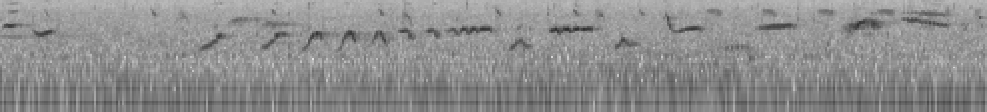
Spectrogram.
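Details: White-rumped shama master song with full fill-in phrases (isian), used to train caged birds and set over nature sounds with trickling water; a lively run of short whistled upslurs and chirps, then higher twittering notes repeated quickly.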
